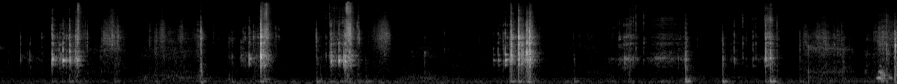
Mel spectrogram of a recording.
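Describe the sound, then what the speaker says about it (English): A double-sided tape roller is pressed across a card blank in repeated short, crisp bursts of ticking and scratchy rasping. The strokes are irregular and close, with quiet gaps between them. "I've got a double-sided tape roller to do that"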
